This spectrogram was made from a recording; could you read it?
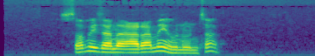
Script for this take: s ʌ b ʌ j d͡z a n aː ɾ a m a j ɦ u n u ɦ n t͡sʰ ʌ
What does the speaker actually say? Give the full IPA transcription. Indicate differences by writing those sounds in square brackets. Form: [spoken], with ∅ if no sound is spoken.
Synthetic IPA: s ʌ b ʌ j d͡z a n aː ɾ a m [ʌ] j ɦ u n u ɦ n t͡sʰ ʌ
